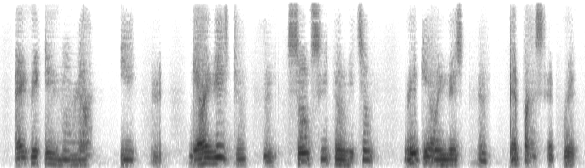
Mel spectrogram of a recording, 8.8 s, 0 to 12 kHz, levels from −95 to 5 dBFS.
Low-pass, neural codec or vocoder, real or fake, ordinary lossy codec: 10.8 kHz; codec, 44.1 kHz, 0.9 kbps, DAC; fake; none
